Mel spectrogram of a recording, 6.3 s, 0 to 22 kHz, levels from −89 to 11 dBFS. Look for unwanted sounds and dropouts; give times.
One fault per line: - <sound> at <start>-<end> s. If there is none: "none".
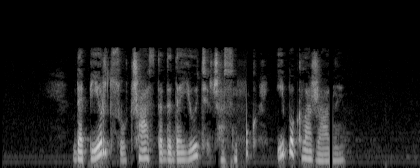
- dropout at 3.6-3.7 s
- dropout at 4.9-5.0 s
